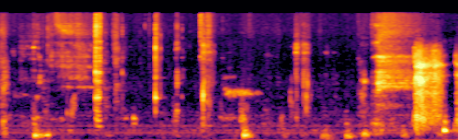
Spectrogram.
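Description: Quiet clinks and taps of a cup and dishware, with soft slurping sips and small mouth sounds, ending in a brief louder rustling burst.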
